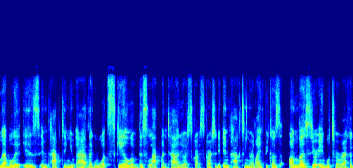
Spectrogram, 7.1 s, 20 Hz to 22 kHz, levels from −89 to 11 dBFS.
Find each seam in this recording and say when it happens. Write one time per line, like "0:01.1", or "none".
0:04.4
